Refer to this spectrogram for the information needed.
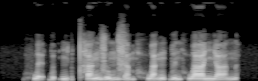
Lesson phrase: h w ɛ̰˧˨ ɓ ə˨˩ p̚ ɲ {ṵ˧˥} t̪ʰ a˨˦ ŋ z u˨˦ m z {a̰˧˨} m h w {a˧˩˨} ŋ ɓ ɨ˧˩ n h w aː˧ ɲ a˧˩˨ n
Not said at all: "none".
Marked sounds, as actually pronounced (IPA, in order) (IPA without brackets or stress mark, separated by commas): ṵ˧˥, a̰˧˨, a̰˧˥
